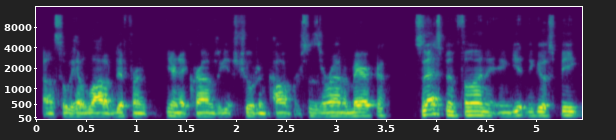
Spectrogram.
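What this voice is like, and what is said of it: Deep Southern US accent. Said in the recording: “as you can hear from my accent ... have a slight speech impediment, have this terrible deep Southern accent”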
